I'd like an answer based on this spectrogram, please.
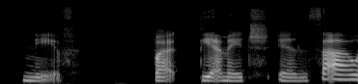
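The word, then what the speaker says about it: Niamh: look at something else like the name Neve for example the m and the H at the end of that name create a v sound so it's n i a m h and that becomes Neve but the MH in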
